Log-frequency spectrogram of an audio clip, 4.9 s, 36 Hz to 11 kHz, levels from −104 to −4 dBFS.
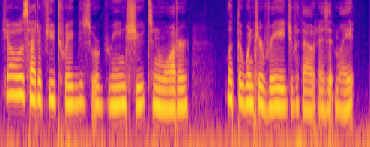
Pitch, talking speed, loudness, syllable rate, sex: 190 Hz, 220 wpm, -19 LUFS, 5.5 syllables/s, female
